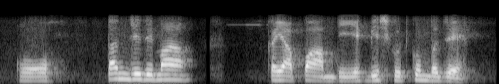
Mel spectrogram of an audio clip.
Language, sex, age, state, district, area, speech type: Manipuri, male, 45-60, Manipur, Kangpokpi, urban, conversation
